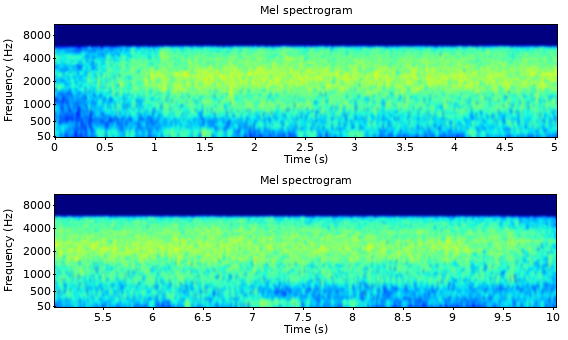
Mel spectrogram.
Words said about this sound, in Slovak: Ďakujem za potlesk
